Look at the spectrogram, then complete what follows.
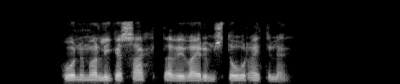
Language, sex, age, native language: Icelandic, male, 20-29, Icelandic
